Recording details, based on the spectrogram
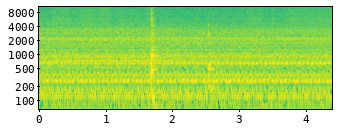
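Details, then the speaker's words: Car lifted with wheel spun freely after replacing worn wheel bearing: smooth, even hum with no grinding or growl; bearing noise gone. "No noise. Wheel bearing is fixed."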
